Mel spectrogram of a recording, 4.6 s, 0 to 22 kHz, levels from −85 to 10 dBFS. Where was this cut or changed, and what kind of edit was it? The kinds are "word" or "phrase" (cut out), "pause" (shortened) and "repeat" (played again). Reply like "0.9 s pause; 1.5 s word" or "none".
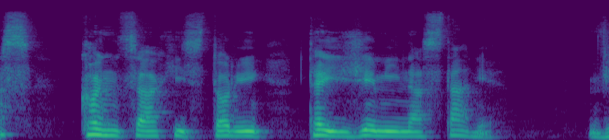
none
